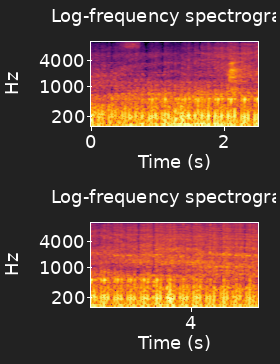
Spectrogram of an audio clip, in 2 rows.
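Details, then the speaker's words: Aprilia RSV Mille 1000 V-twin, cold on freezing morning, choke off soon after start: lumpy but even thump about two and a half beats a second, settled and steady while warming; normal cold idle. "So I try and take the choke off as quick as possible. It didn't do too bad to say it's still cold. I'll leave it like that for a bit."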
